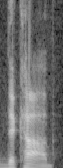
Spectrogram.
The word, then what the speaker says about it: DeKalb: It is pronounced DeKalb.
